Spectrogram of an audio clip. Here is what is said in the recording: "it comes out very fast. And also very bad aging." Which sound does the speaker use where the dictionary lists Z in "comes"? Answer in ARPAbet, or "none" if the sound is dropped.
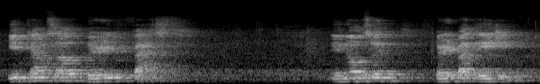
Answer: S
